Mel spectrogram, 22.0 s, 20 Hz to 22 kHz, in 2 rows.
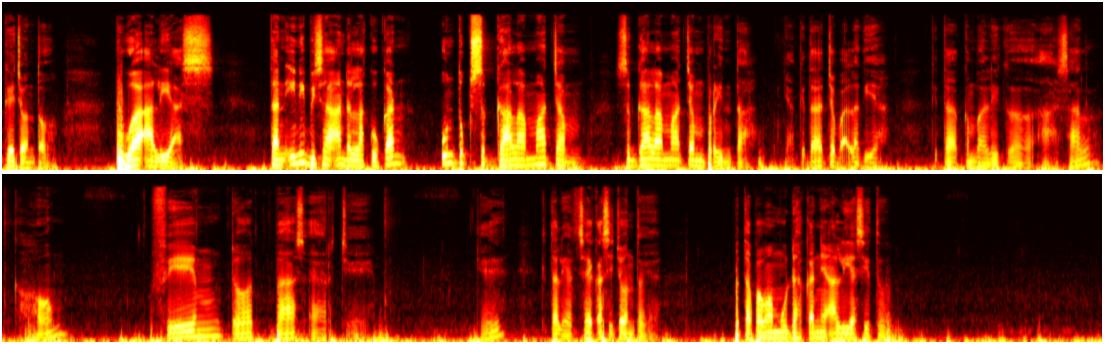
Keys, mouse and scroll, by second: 8.3 Up, 9.1 Down, 9.3 Down, 10.9 c, 11.3 Return, 12.3-14.7 typing, 14.9 Return, 16.1 ctrl+End, 17.8-18.8 scroll up 2, 18.8-22.0 scroll up 3.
